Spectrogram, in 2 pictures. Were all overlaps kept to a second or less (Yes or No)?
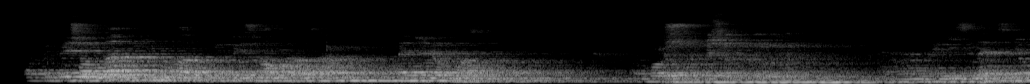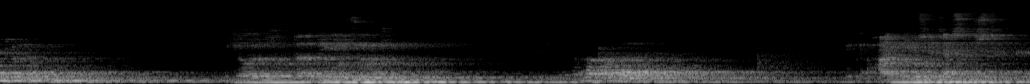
Yes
